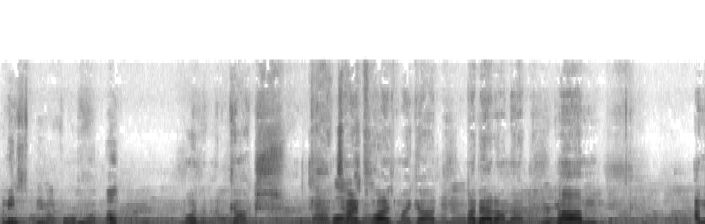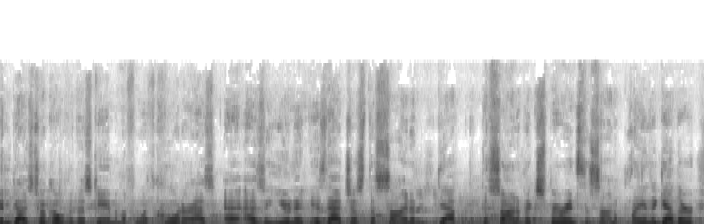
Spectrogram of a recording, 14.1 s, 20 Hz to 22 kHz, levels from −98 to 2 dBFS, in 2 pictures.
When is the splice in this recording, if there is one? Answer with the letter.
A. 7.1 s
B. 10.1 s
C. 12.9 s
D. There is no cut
A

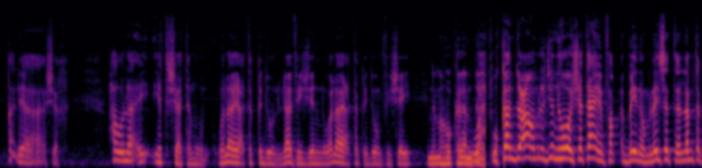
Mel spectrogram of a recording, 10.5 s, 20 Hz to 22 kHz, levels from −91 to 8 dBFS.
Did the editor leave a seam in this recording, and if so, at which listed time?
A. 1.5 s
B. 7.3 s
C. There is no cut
B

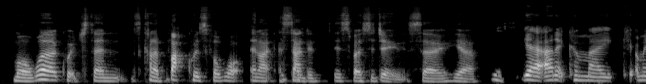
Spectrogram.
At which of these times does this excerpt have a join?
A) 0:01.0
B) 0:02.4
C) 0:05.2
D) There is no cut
B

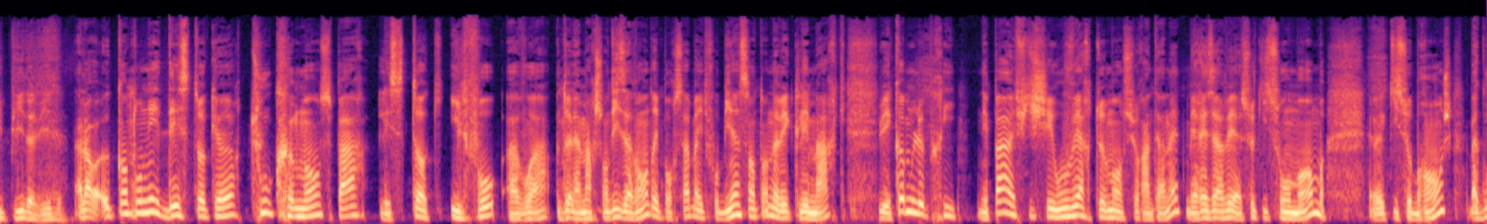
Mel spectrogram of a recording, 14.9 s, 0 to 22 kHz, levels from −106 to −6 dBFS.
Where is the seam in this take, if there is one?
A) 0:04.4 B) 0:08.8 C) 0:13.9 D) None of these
B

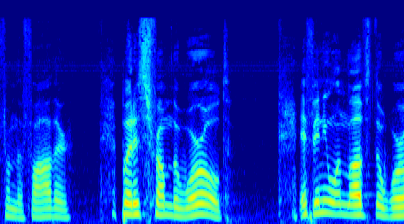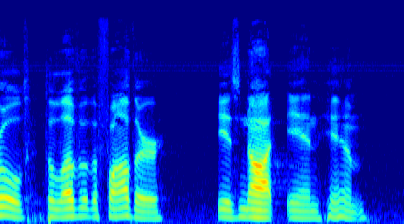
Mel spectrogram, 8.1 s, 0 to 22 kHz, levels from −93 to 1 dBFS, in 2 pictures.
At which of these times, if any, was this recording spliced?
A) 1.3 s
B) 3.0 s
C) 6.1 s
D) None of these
B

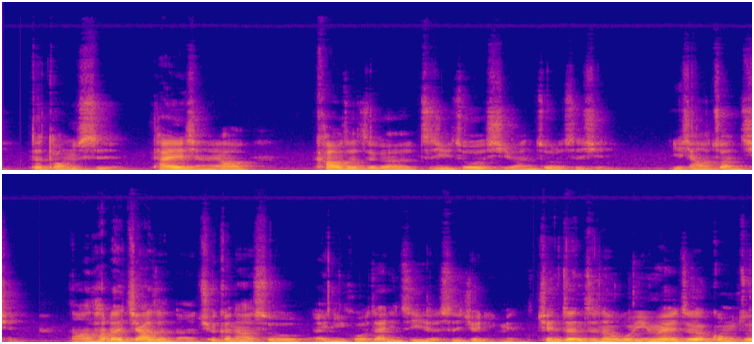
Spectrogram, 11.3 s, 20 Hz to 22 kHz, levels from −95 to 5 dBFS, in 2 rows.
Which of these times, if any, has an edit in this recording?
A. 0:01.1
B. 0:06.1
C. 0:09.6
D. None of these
C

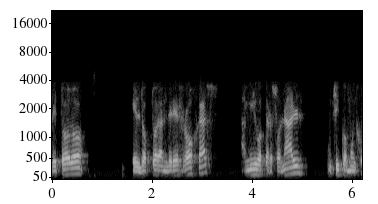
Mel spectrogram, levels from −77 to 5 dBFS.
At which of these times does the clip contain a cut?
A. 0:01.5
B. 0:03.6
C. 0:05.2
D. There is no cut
D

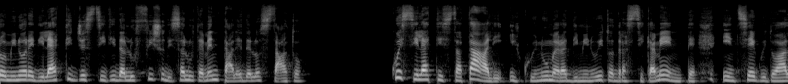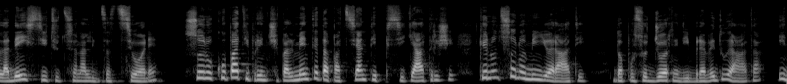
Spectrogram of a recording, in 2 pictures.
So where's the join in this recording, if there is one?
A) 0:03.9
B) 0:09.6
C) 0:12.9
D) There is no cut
B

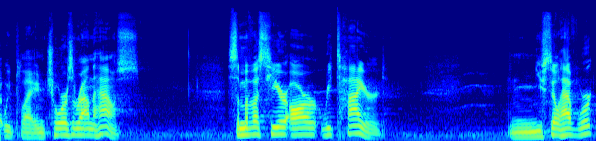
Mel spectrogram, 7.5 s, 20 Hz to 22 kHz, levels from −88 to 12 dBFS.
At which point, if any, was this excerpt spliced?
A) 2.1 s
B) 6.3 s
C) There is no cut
C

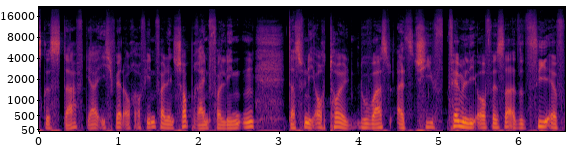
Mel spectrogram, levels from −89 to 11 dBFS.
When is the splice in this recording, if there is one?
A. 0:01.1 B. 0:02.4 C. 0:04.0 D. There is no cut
C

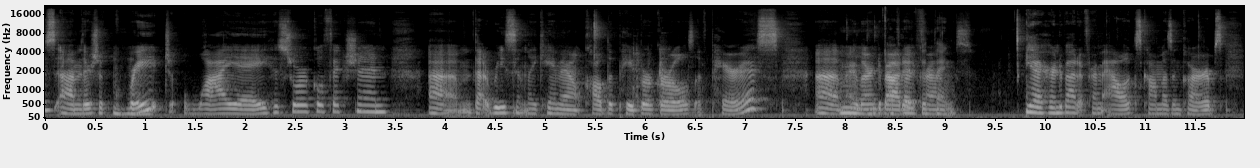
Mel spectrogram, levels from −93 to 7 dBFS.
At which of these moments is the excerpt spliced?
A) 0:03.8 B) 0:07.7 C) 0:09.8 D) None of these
D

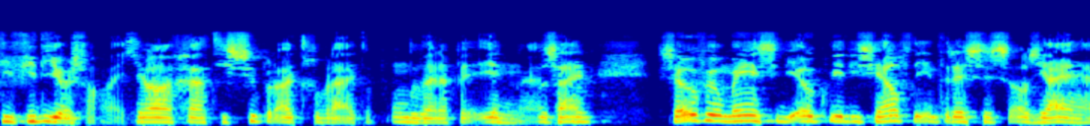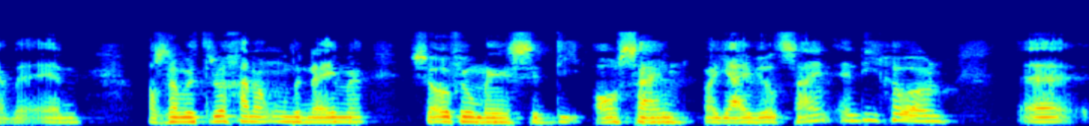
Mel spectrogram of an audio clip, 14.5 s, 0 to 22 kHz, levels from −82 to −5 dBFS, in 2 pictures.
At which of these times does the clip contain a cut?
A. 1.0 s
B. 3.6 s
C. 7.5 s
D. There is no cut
B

